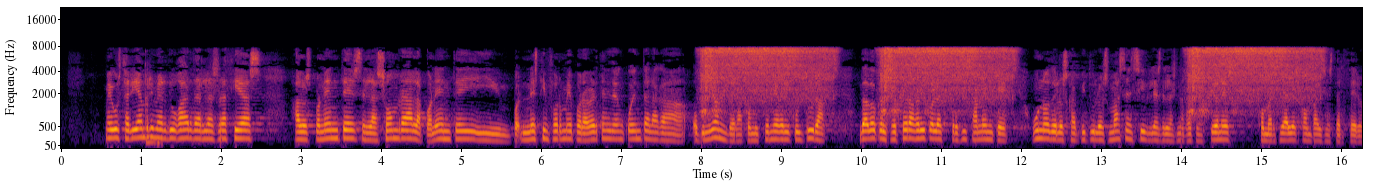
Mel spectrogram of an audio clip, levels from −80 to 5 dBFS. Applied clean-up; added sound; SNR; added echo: none; Hiss; 0 dB; none.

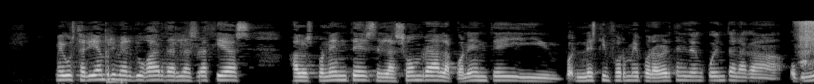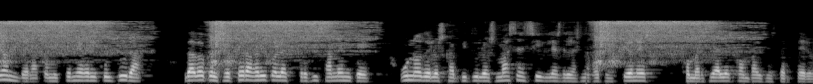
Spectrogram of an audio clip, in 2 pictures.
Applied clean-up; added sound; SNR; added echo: classical method Wiener filter.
